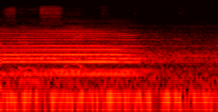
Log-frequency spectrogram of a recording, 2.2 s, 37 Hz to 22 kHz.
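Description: Kiamichi Railroad locomotive 3380 passes in Idabel, Oklahoma, its loud chord horn blaring over a low rumbling engine, the horn ending partway while the rumble of the passing train continues nearby.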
